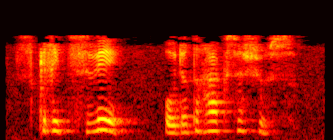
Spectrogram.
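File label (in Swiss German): "kritzweh", Alsace, Haut Rhin; medecine; lumbago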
